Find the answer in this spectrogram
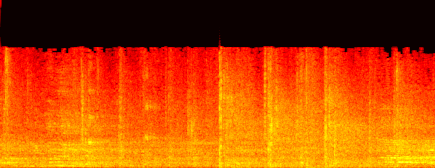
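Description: A futsal ball being kicked and bouncing on an indoor court, giving several sharp knocks that echo around a large hall, over the shouts of the players.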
